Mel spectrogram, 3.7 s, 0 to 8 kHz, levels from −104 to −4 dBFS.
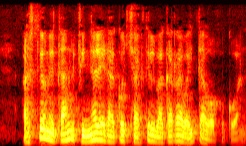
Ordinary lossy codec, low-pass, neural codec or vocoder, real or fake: AAC, 48 kbps; 7.2 kHz; none; real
